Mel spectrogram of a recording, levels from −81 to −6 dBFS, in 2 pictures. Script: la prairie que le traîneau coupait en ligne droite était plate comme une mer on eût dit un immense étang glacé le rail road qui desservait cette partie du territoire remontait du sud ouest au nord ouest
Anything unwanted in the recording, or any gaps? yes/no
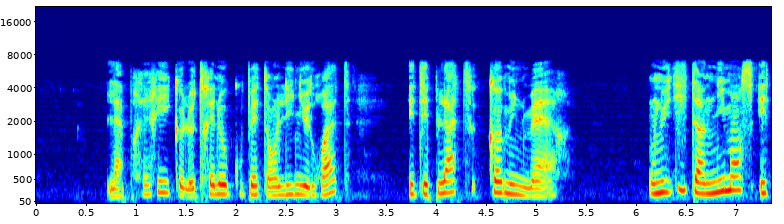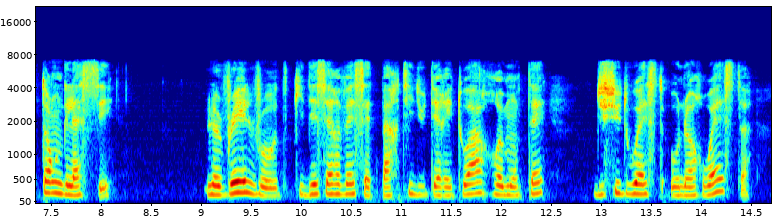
no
